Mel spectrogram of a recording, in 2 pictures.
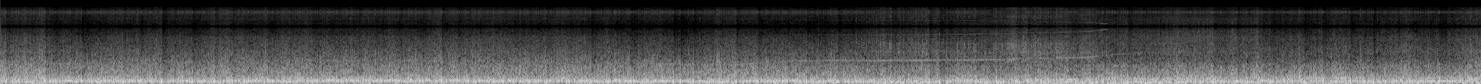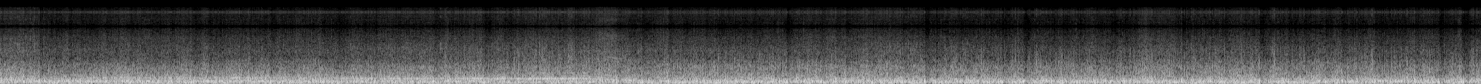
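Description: Radio-controlled model airplane in flight: heavy wind rush on the microphone, with the motor and propeller droning underneath, their pitch stepping up and down with the throttle.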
